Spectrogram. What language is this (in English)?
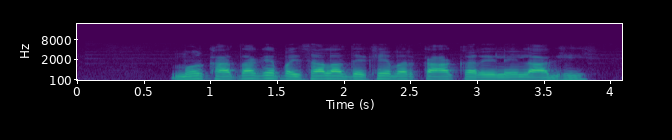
Chhattisgarhi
